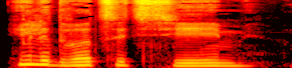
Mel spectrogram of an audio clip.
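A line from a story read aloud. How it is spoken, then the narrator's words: Sighing. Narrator (Russian): вздохнула она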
